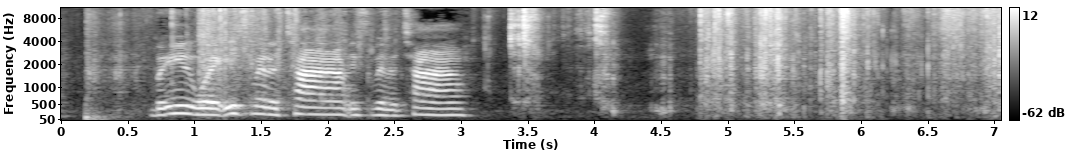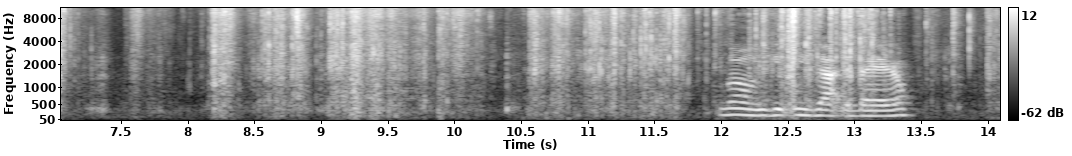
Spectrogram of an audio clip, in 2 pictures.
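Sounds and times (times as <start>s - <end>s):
packaging crinkling and rustling: 0.2s - 2.6s, 4.7s - 14.0s
packaging tearing: 4.8s - 14.0s.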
